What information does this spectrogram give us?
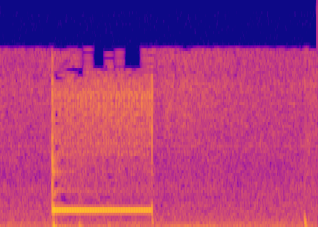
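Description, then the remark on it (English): A telephone rings once, a single steady electronic tone lasting about a second, clear and fairly loud over a low background hum, followed by quiet and a faint click. “I wouldn't be surprised if he's even just sitting there looking at the phone ringing.”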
